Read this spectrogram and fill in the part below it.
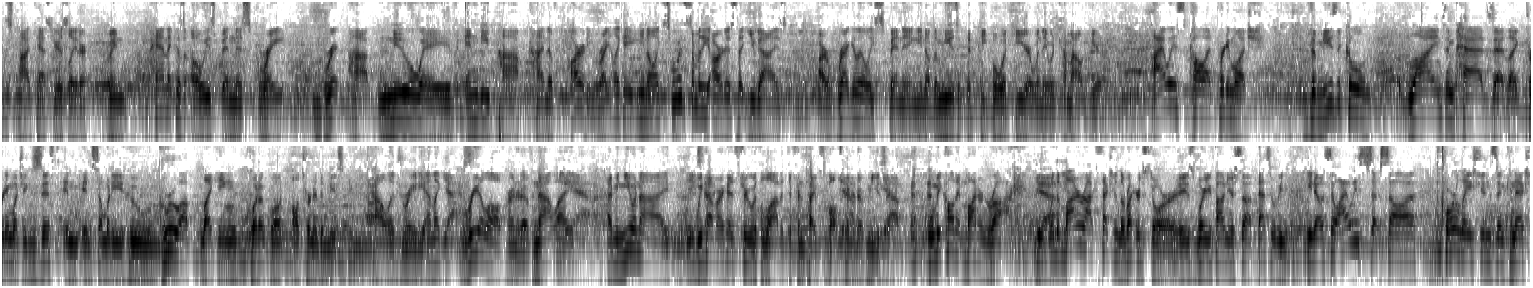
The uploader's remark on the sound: In an interview recorded at the last Panic dance party at Darkroom.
